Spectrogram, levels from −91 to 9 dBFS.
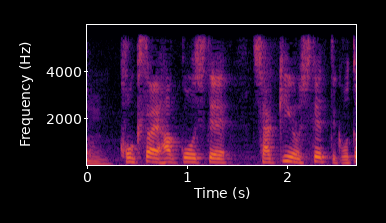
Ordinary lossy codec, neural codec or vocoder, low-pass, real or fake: none; none; 5.4 kHz; real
